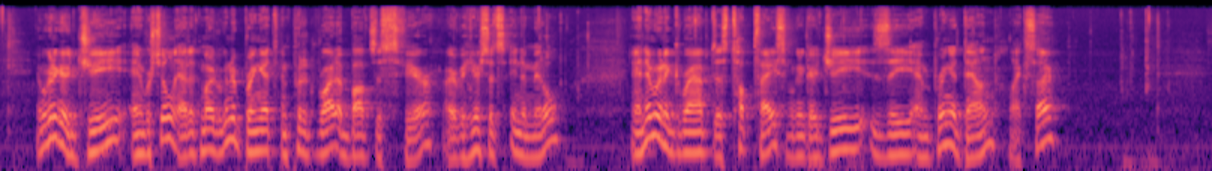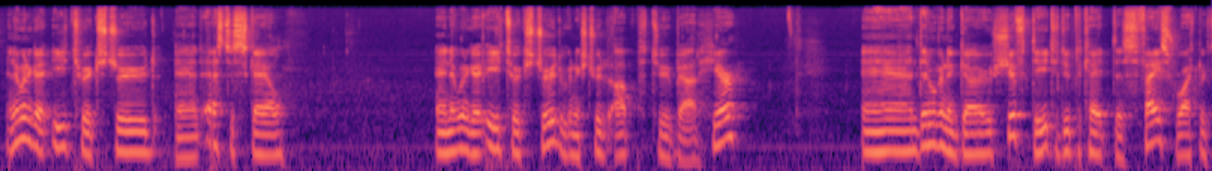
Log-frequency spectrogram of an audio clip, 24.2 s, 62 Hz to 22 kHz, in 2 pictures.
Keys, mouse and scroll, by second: 0.7 g, 2.8-24.2 middle drag, 8.0 g, 12.8 e, 16.9 e, 22.6 shift+d.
